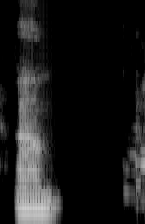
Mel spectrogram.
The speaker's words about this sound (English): there's my cat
